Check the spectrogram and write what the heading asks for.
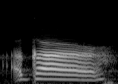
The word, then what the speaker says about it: girl: first wow sound are girl the R in girl is not pronounced the second sound or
